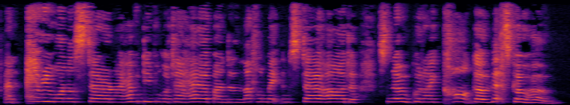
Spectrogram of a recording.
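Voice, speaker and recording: A woman doing a weepy young girl, high and wailing. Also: flat delivery, moderate pace. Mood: panicking. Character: tearful panicky young girl dancer.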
